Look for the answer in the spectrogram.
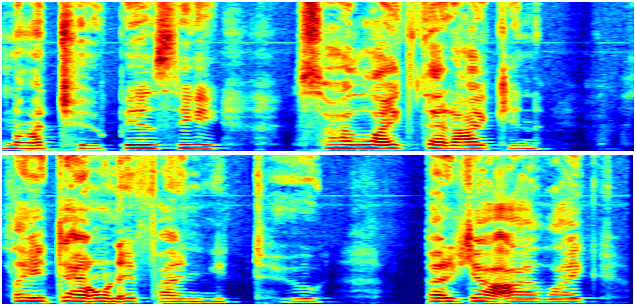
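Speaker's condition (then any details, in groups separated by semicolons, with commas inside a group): Brain injury from aneurysm; voice sounds different, may be hard to understand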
